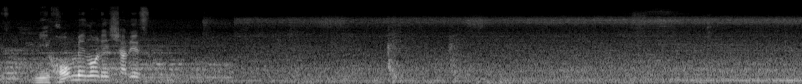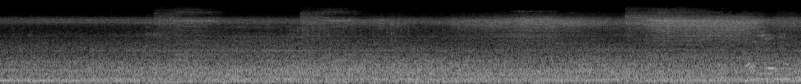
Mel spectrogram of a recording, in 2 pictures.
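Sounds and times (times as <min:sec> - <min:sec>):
electric train pulling in: 0:00.0 - 0:16.0
high hiss: 0:02.6 - 0:07.7, 0:08.4 - 0:16.0.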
